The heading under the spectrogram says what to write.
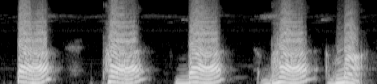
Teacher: यदि आप उच्चारण करके देखेंगे तो आप खुद महसूस करेंगे कि पहले आपके होठ मिलते हैं और फिर खुलते हैं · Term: ओष धनिया, ओष्ठ ध्वनियां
